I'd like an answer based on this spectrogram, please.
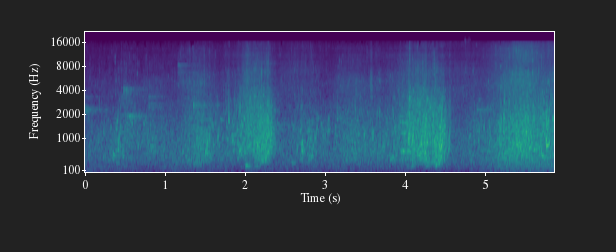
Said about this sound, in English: Time erased by repetition, moon's unseen baton orchestrating choirs of gentle waves, the bright bay of midday sun peeking through, mesmerizing mummified air.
